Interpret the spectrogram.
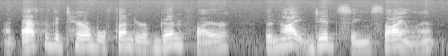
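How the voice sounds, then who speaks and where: A woman reading a reflective first-person story aloud in a solemn, measured manner. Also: lowish voice, darkish tone, low-quality recording. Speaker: reader at a reader's theater.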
